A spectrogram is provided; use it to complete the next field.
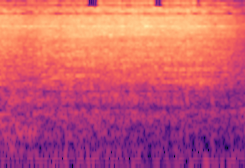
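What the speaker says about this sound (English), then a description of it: "That noise is just the tires spinning." The tires of a Redcat Lightning EPX RC car, fitted with a metal spur gear, spin on asphalt, giving a steady broadband hiss with a gritty rasp that holds for under two seconds, with no talking.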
